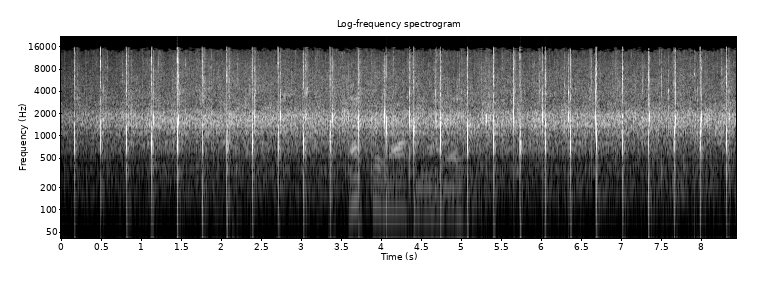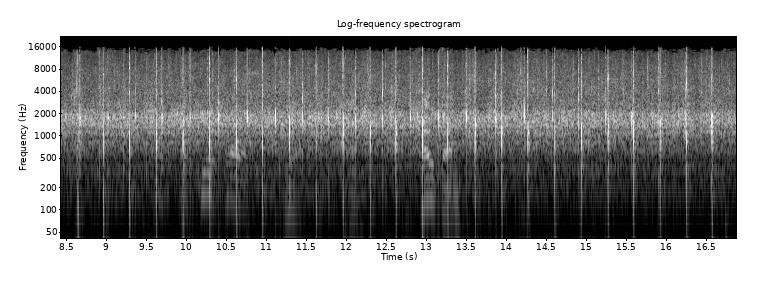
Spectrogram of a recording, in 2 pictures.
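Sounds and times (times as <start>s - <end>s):
large crowd giving standing-ovation applause in a legislative chamber: 0.0s - 16.8s
rhythmic clapping: 0.0s - 16.8s
voices: 3.6s - 5.1s, 13.0s - 13.4s.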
